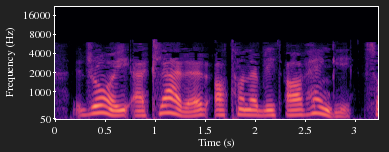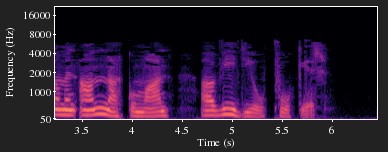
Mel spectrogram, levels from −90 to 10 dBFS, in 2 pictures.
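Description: Heavy AAC compression, likely AAC-LC at a low bitrate, runs through the whole speech recording, and the damage is plainly audible. The encoder has discarded everything above 6.6 kHz, so the top of the spectrum is simply missing and the sound comes across dull and muffled. With so few bits per frame, what remains is coarsely quantised, leaving a smeared, warbling texture on sustained sounds and fizzy, uneven sibilants. The overall character fits a rate of around 24 kbps.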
